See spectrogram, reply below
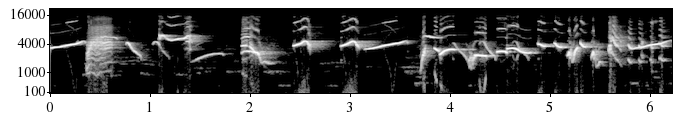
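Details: Lure song of an Oriental magpie-robin meant to provoke a rival: clear whistled notes swooping up and down mixed with rasping buzzes and sharp chips, delivered rapidly and almost without pause.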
